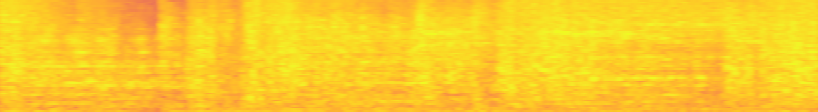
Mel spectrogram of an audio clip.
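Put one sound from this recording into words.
An explosion booms and debris scatters.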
